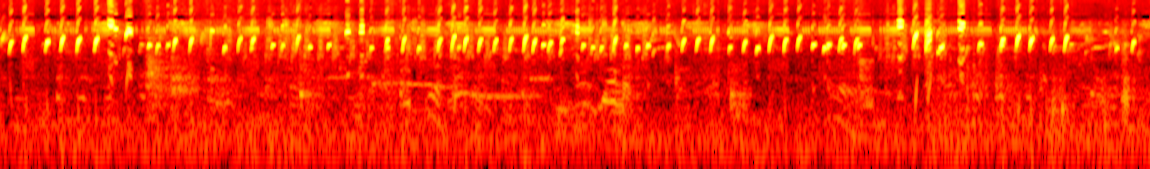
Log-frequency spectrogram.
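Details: European goldfinch chatter in the batbata style, played to make a goldfinch sing immediately: continuous fast twittering, sharp high chirps stacked over a ringing trill, with louder clusters near the start and about the seventh second.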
